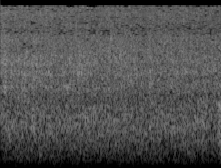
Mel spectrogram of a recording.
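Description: Water jets of a public fountain splashing, a steady rushing sound.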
